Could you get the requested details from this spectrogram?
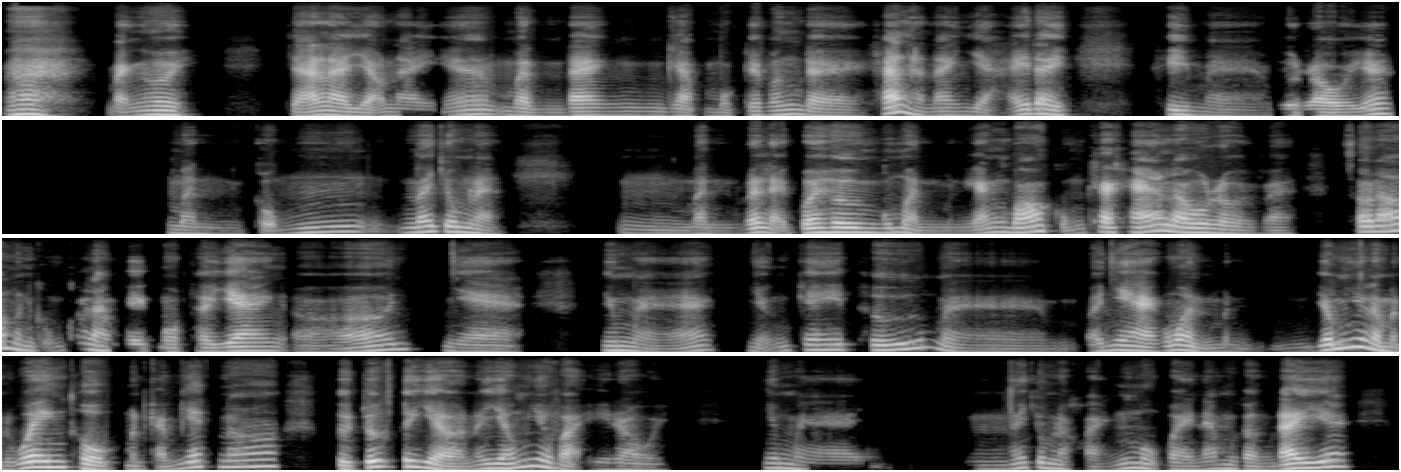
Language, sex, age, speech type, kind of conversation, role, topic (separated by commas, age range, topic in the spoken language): Vietnamese, male, 20-24, conversation, advice, user, Làm thế nào để vượt qua sự e ngại trong giao tiếp xã hội và kết bạn mới khi trưởng thành?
